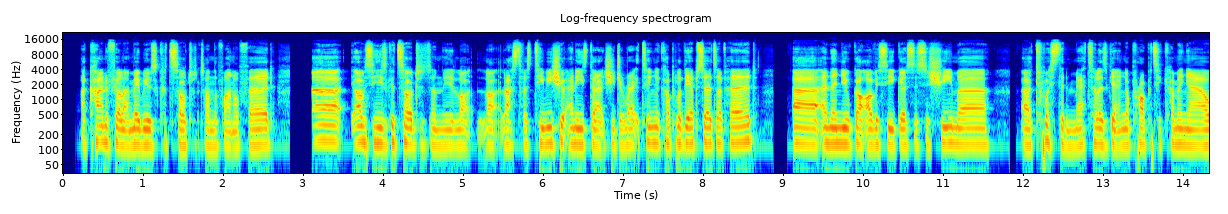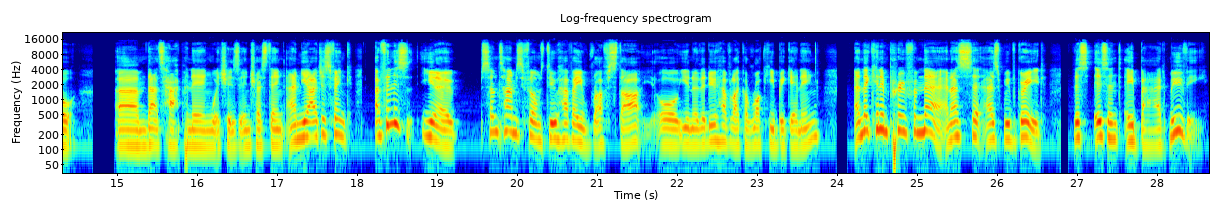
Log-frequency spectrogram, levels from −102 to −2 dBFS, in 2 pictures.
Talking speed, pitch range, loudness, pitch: 215 wpm, 130-160 Hz, -28 LUFS, 135 Hz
